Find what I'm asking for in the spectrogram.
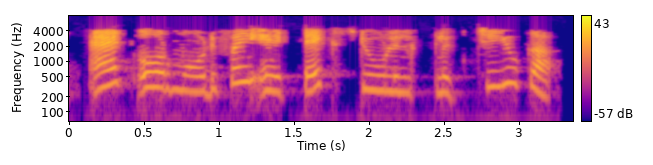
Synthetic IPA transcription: eːʈoːrmoːɖifɐjʔeːʈʈːekstuːɭilkɭikt͡ɕejːuɣɐ

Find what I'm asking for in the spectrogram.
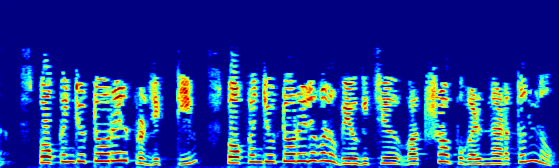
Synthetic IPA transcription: spo̞ːkːɐntjuʈːo̞ːrijɐlprod͡ʑek̚tijumspo̞ːkːɐntjuːʈːo̞ːrijɐluɣɐɭubɐjo̞ːɡit͡ɕːɨʋɐkʂo̞ːpːuɣɐɭnɐɽɐt̪ːunːu

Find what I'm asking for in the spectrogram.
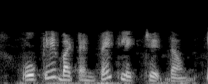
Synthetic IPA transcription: oːkebəʈənpeklek̚t͡ʃet̪̚d̪ãũ

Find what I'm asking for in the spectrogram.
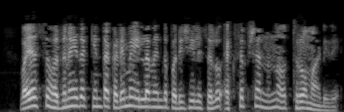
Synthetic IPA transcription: ʋɐjɐsːuɦɐd̪inɐjd̪ɐkːint̪ɐkɐɽimeːilːɐʋe̞nd̪upɐɾiʃiːlisɐluʔeksepʂɐnːɐnːut̪ʰɾoːmaːɽid̪ḛ

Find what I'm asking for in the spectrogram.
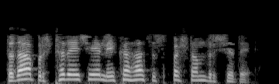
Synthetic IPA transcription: t̪ɐd̪aːpɾuʂʈʰɐd̪eːʃeːleːkʰɐɦɐ̆suspɐʂʈɐmd̪ɾɪʃjɐt̪ḛː

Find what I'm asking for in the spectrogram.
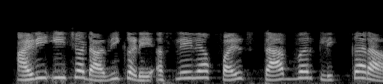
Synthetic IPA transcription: ajɽiʔit͡ɕjaɖaʋikəɽeʔəsleljafəjlsʈæbʋəɾklikːəɾa

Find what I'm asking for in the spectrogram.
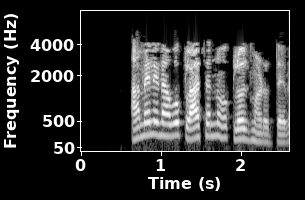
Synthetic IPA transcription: aːme̞ːle̞naːʋuklaːsɐnːuklo̞ːzmaːɽut̪ːe̞ːʋe

